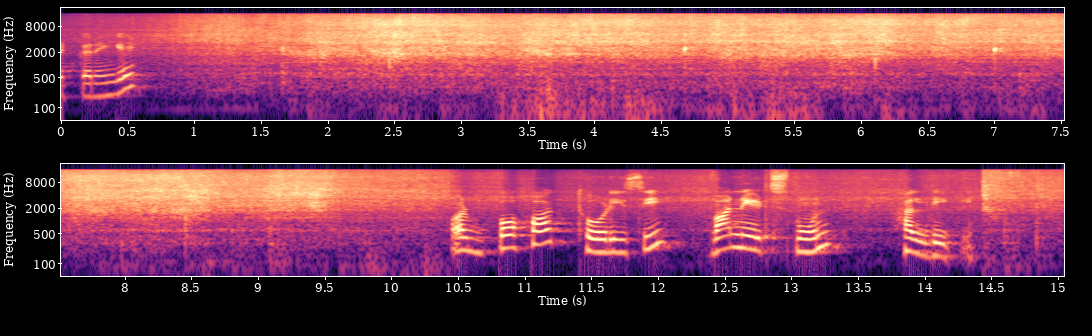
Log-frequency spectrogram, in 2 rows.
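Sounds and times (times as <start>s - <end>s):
food sizzling in metal pan: 0.0s - 15.0s
water turning to steam: 1.6s - 10.5s.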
